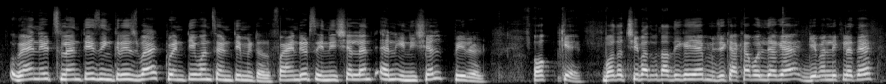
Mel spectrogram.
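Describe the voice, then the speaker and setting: A young woman teaching a physics exam-prep lesson online. She talks briskly, keeps asking if there is any problem, urges students to hurry, and slows down when she dictates formulas. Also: on the high side.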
